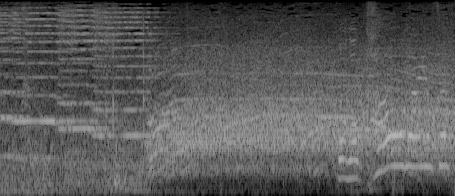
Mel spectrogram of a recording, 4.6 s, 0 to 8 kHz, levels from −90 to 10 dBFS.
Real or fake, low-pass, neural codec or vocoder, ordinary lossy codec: real; none; none; none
